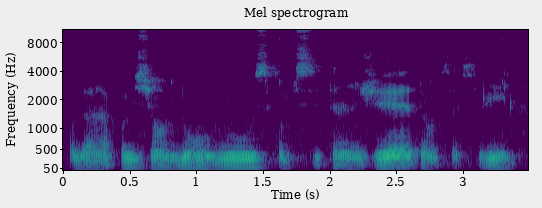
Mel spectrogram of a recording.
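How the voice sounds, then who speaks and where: A man's voice: low-pitched, steady tone, normal speed, a little mellow. A man teaching an online language lesson, patiently repeating and breaking words into syllables.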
